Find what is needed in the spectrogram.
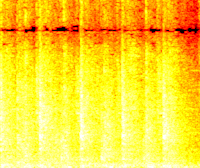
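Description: Steel body panel being chiselled and worked loose from a car shell: a series of sharp metal knocks, a few a second, over rough scraping and rattling of sheet steel.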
